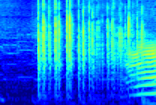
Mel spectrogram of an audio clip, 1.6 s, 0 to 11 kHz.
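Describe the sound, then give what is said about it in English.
Two dice are rolled at the same time for an attack roll with disadvantage, clattering across a hard surface in a quick, irregular burst of sharp clicks and rattles lasting under a second, landing on a 3 and a 14; then a voice begins to speak as the rolling stops. “Roll both of them at the same time.”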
